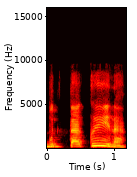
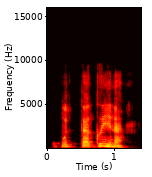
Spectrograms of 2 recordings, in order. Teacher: Jadi qaf nih walaupun kasrah dia tetap tebal tapi nggak sampai lebay.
